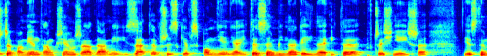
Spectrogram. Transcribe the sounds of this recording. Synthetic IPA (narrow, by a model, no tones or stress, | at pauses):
t͡ʂɛpamʲjɛnt̪amkɕɛ̃w̃ʐɛad̪amʲjɛizat̪ɛfʂɘst̪̚kʲɛfspɔmɲeɲait̪ɛsɛmʲinaɾɘjnɛʔit̪ɛft͡ʂɛɕɲejʂɛ | jɛst̪ɛm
